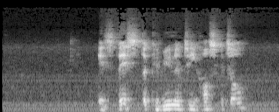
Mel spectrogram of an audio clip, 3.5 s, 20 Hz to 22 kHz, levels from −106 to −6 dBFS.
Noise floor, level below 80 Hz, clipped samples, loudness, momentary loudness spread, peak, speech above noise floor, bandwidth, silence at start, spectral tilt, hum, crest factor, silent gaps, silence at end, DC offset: -49 dBFS; -50 dBFS; under 0.1%; -17 LUFS; 8 LU; -2 dBFS; 31 dB; 13 kHz; 1.2 s; -4 dB/octave; none; 20 dB; none; 0.4 s; under 0.1%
